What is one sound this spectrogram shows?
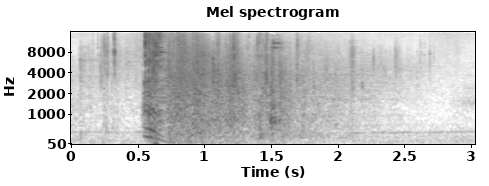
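A wooden crate smashes apart with a loud crash.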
